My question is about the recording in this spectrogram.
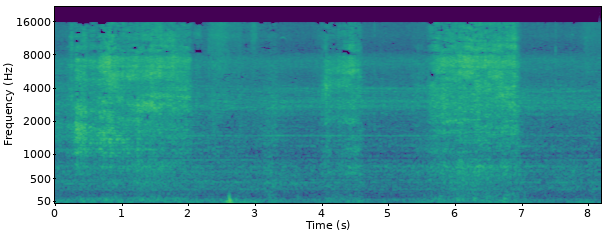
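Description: Rotary cutter blade rolling through fabric on a cutting mat: three rasping cutting strokes, the first and longest lasting nearly two seconds. A brief low thump about two and a half seconds in.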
